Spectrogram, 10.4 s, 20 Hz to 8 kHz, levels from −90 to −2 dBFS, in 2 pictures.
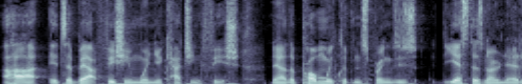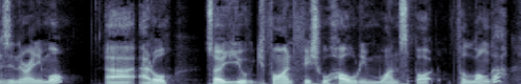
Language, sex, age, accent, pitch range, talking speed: English, male, 20-39, Australian, 110-135 Hz, 205 wpm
